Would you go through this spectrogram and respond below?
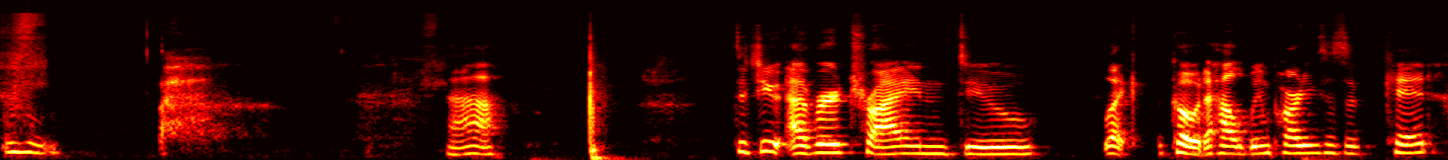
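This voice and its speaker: Brief: young woman streamer, bright, slow easy delivery, reads chat and greets viewers. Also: mid-range voice, steady tone. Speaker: livestream host. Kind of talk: casual livestream chat.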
